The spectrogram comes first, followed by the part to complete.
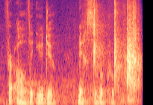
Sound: applause

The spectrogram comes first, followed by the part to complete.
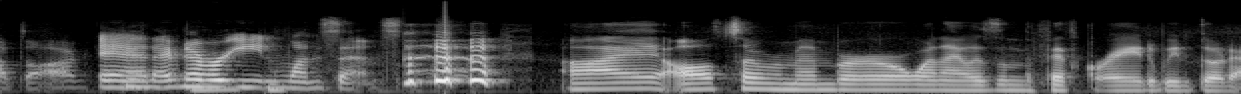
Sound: laughs

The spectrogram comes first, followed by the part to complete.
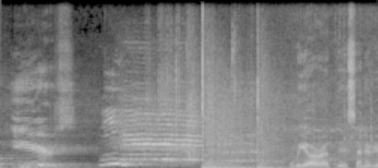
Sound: audience cheers

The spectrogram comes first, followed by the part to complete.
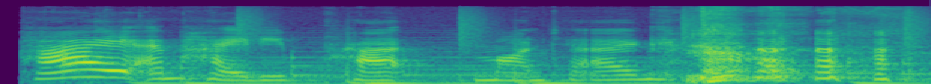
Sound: laughing

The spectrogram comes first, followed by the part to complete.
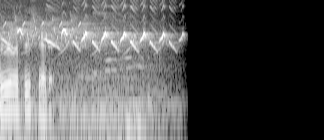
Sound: birds chirping

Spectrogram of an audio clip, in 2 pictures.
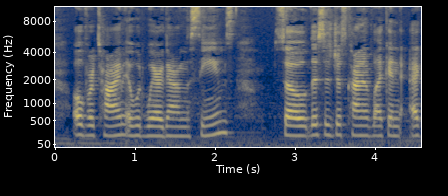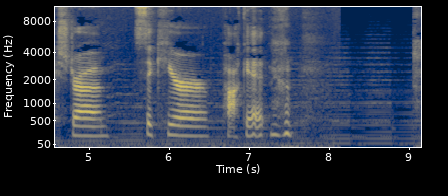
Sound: chuckles

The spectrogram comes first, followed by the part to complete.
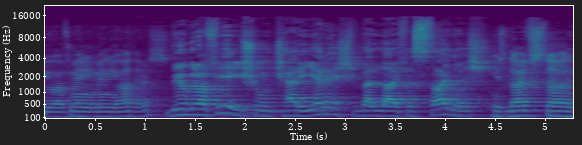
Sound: speaking in farsi

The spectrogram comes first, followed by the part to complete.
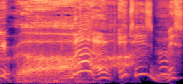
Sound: loud roar

